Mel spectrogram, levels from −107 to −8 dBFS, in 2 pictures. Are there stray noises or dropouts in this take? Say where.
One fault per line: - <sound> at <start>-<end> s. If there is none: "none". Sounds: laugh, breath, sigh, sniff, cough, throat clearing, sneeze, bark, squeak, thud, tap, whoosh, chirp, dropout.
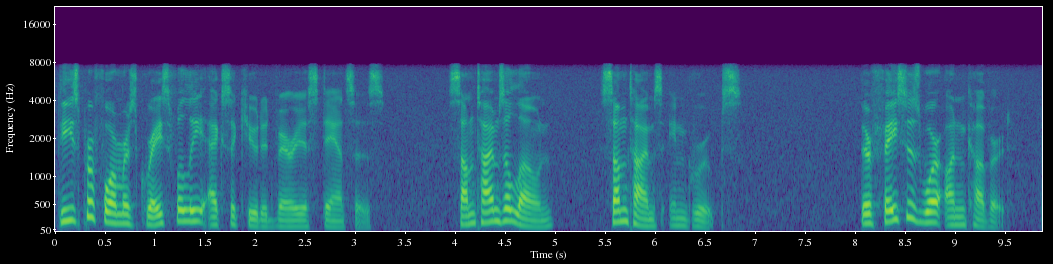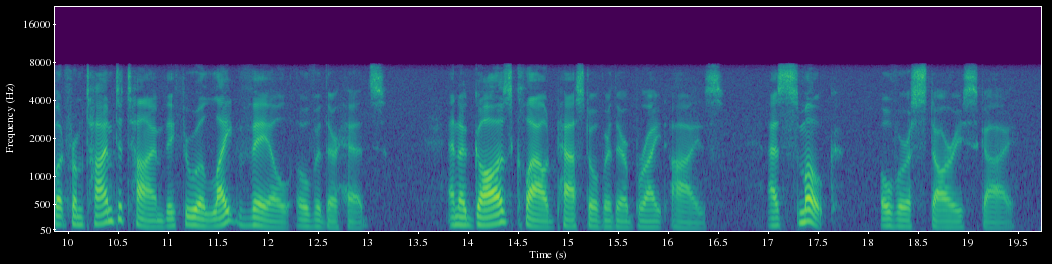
none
